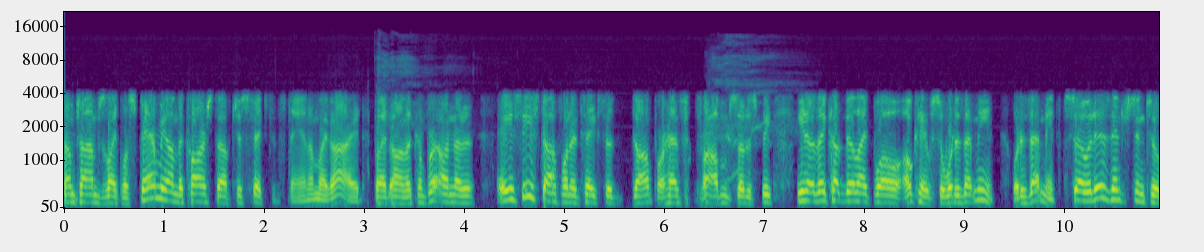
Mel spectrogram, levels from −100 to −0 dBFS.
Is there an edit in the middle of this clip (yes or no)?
yes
